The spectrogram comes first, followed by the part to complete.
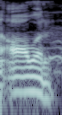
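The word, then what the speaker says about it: hour: और अगर कोई शब्द एच से प्रारंभ हो लेकिन वहाँ एच का उच्चारण ना हो, एच साइलेंट रहे, तो वहाँ पर हम आयन का प्रयोग करते हैं। ऐसे ही आप समझ सकते हैं। ऐसे और एग्जाम्पल इसका लीजिए, एन आवर, एन ऑनर, HONOUR, ऑनर mean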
